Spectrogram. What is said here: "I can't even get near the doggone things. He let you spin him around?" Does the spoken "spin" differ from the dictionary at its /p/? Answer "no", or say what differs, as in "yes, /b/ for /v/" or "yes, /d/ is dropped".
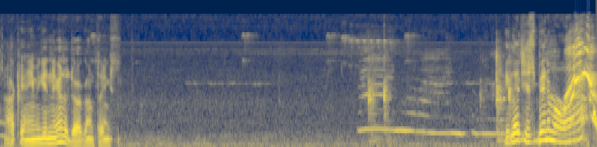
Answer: yes, /b/ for /p/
